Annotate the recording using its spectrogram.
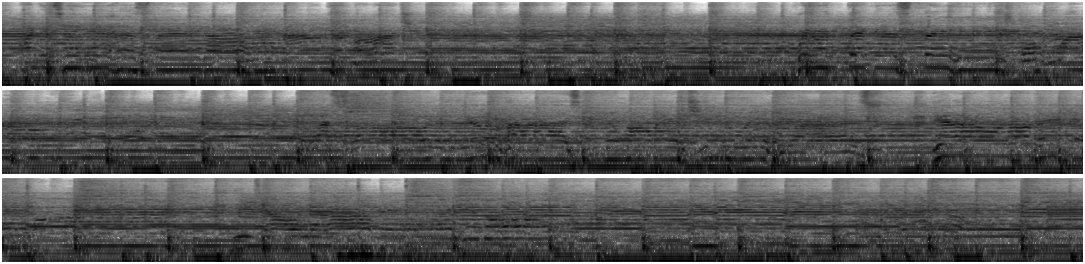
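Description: A rock band playing live: electric guitars over a steady drum beat, recorded from the crowd in a concert hall.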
